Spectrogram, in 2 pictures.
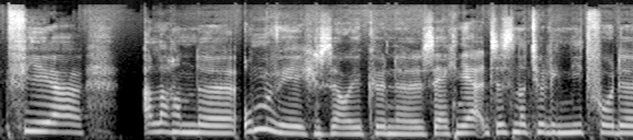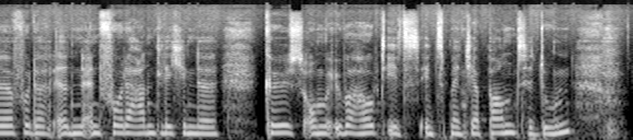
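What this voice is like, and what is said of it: German accent speaking Dutch. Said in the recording (Dutch): “ik bespeur een Duits accent... Dat klopt, ja. Ik ben in Duitsland geboren en in Oost-Berlijn opgegroeid.”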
